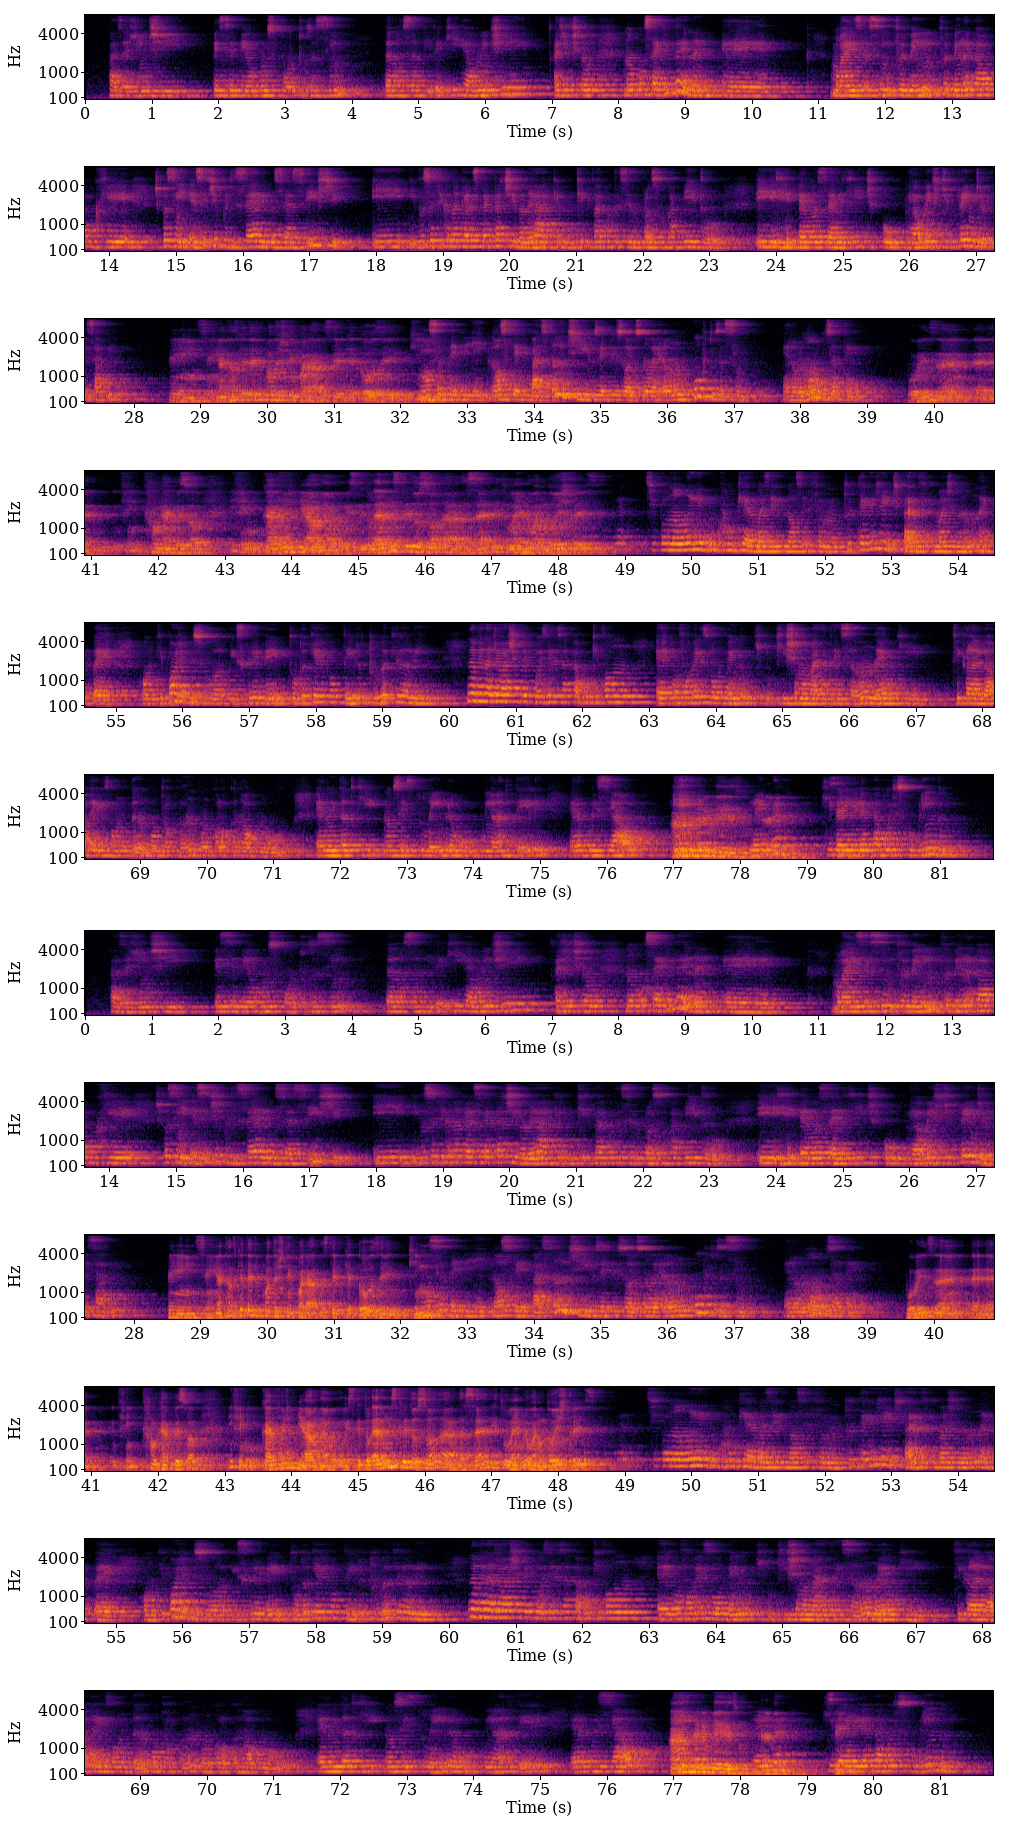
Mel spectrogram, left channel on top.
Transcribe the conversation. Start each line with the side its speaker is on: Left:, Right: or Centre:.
Left: faz a gente perceber alguns pontos assim da nossa vida que realmente a gente não não consegue ver, né? É, mas assim, foi bem foi bem legal porque tipo assim, esse tipo de série você assiste e, e você fica naquela expectativa, né? Ah, que- o que que vai acontecer no próximo capítulo? E <laughs> é uma série que, tipo, realmente te prende ali, sabe?
Right: Sim, sim. É tanto que teve quantas temporadas? Teve que doze quinze
Left: Nossa, teve, nossa, teve bastante e os episódios não eram curtos assim, eram longos até.
Right: Pois é, é, enfim, <laughs> é o pessoal. Enfim, o cara foi
Left: É.
Right: genial, né? O, o escritor. Era um escritor só da, da série, tu lembra? Ou eram dois, três?
Left: E agora, tipo, eu não lembro <laughs> como que era, mas ele, nossa, ele foi muito inteligente, cara. Eu fico imaginando, né, é, como que pode a pessoa escrever todo aquele roteiro, tudo aquilo ali. Na verdade, eu acho que depois eles acabam que vão, é, conforme eles vão vendo o que, o que chama mais atenção, né? O que fica legal, daí eles vão mudando, vão trocando, vão colocando algo novo. É, no entanto, que não sei se tu lembra, o cunhado dele era policial
Right: Ah,
Left: e
Right: era mesmo,
Left: <laughs> lembra
Right: era mesmo.
Left: que
Right: Sim,
Left: daí ele acabou descobrindo.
